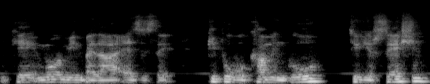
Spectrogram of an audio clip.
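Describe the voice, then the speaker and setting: A man with a Scottish accent speaks at a moderate pace in a medium pitch, his pitch varying in an ordinary way. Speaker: university lecturer. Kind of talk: conference presentation.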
